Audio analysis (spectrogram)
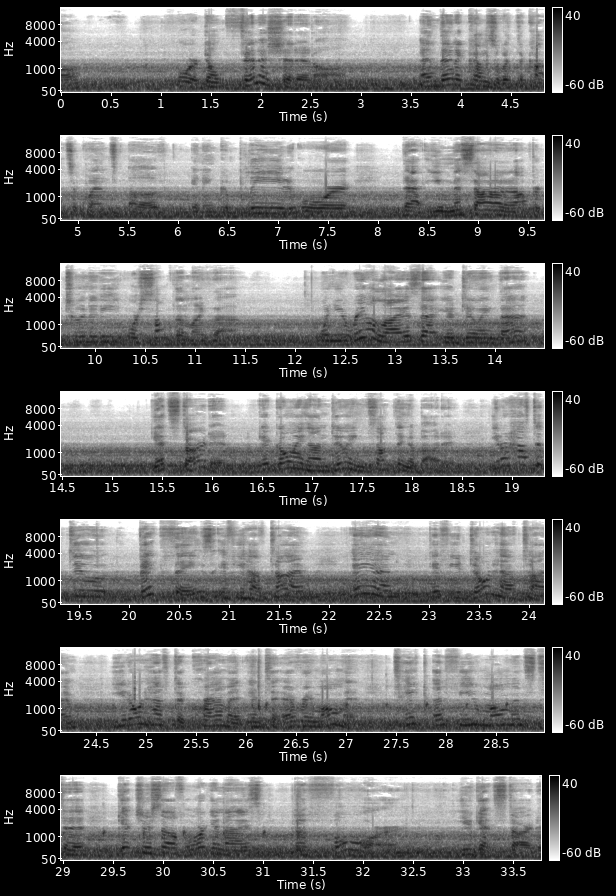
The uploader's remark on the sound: The re-recorded audio has somewhat loud background noise. Please excuse the sound as I was in my car driving to work when I did this.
